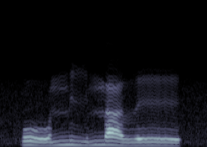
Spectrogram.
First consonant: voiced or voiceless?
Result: voiced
